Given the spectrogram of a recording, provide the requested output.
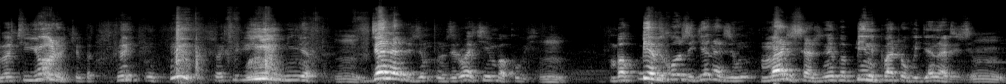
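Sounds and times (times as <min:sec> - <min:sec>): man speaking emphatically: 0:00.0 - 0:05.4, 0:06.1 - 0:10.0.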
